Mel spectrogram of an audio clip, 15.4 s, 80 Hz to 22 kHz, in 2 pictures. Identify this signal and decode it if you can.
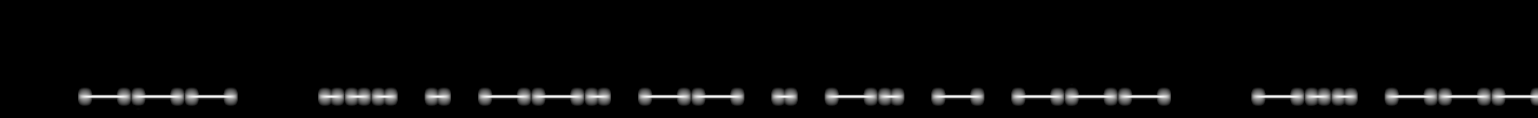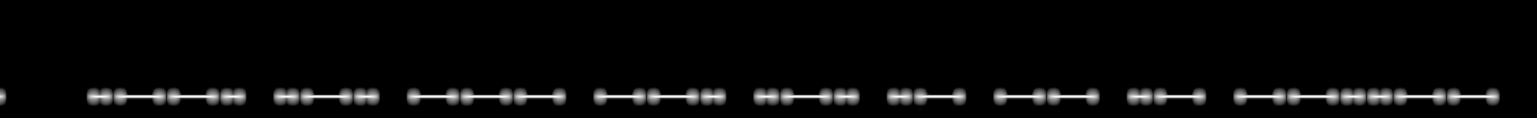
Morse code, heard as a keyed tone, about 18 wpm, 800 Hz. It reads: O SEGMENTO DO PROGRAMA,
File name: portugais texte en clair 2 vitesse 18 mots minutes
